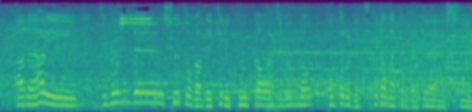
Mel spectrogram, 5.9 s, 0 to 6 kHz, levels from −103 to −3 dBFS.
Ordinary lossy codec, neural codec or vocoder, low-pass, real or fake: none; vocoder, 44.1 kHz, 128 mel bands every 256 samples, BigVGAN v2; 5.4 kHz; fake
